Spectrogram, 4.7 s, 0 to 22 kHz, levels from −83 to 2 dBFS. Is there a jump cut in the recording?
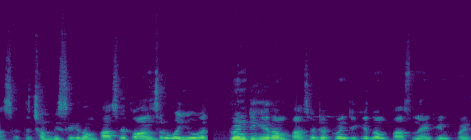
yes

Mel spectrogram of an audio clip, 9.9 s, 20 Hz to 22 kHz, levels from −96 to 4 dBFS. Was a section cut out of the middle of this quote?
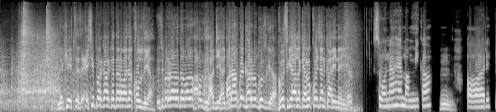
yes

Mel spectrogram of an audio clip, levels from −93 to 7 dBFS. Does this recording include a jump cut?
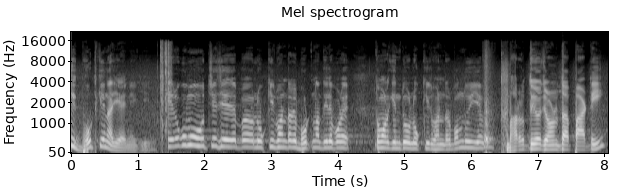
yes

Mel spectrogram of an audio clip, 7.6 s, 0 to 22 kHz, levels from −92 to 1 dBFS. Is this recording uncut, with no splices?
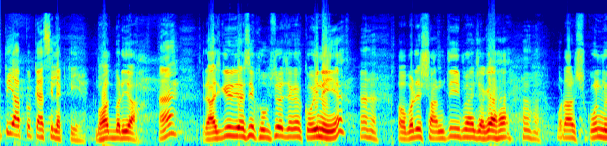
yes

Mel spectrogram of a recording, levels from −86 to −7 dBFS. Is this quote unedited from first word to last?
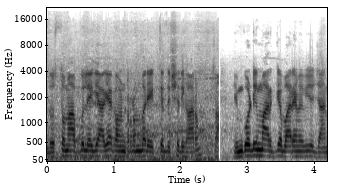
no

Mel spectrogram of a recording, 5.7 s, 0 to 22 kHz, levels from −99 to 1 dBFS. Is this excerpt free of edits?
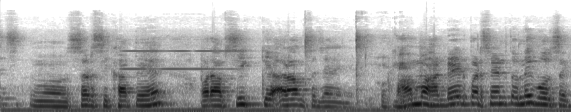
yes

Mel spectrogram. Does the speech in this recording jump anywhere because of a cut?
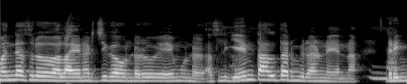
no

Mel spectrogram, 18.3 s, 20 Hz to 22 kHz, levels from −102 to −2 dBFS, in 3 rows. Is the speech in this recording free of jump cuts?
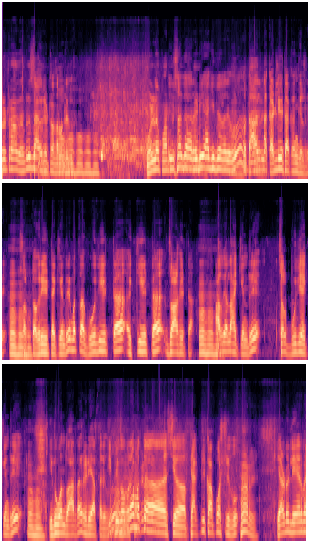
no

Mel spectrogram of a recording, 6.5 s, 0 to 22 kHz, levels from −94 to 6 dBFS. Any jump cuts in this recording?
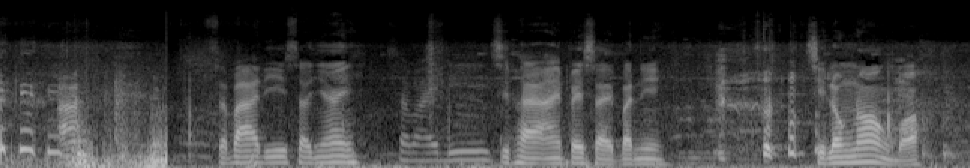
yes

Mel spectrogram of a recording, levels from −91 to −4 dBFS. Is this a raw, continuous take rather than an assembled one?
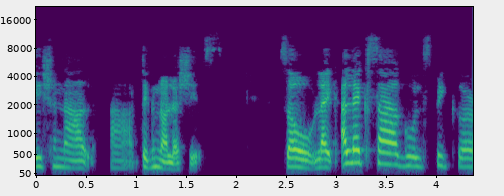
yes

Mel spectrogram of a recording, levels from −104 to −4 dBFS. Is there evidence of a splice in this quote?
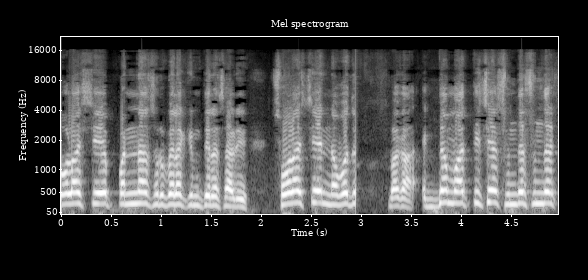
yes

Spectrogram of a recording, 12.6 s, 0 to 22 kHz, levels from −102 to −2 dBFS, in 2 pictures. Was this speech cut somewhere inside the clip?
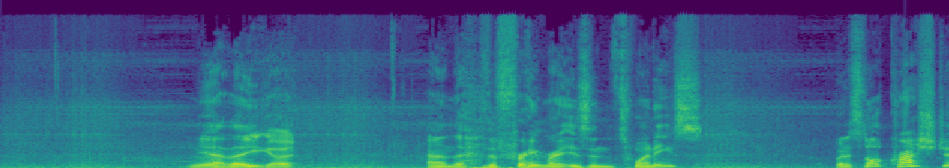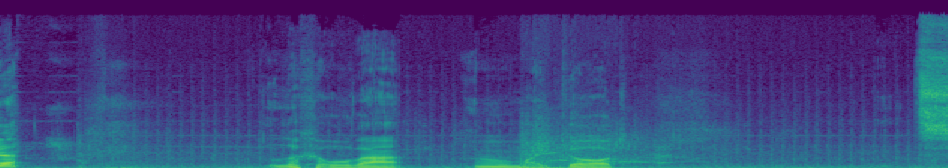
yes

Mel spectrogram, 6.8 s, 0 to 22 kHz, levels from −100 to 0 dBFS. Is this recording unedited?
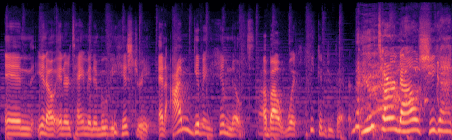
no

